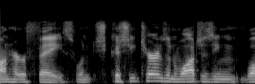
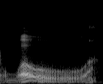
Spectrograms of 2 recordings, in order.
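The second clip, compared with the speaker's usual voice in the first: whispered whoa; 5 semitones lower, 7 dB quieter than usual. Retold or imitated. Shocked reaction, whispered.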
